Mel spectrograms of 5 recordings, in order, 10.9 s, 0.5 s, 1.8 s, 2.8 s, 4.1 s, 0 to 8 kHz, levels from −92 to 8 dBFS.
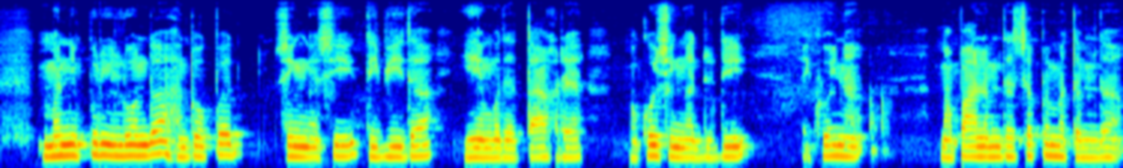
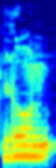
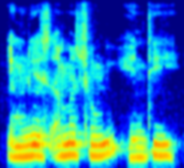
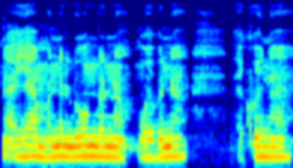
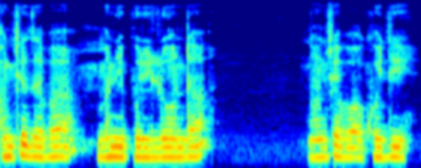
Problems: background sounds at intervals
